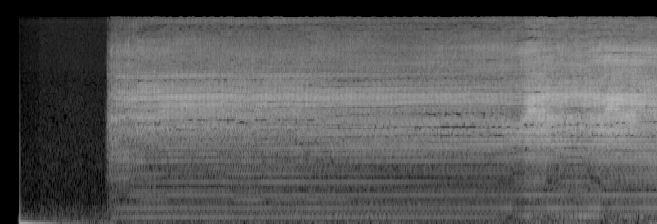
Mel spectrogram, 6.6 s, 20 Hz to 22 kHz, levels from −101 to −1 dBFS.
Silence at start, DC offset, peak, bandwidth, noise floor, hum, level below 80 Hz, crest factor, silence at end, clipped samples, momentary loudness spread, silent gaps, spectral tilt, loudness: 0.2 s; under 0.1%; -10 dBFS; 16 kHz; -64 dBFS; none; -70 dBFS; 22 dB; 0 s; under 0.1%; 9 LU; none; 3 dB/octave; -27 LUFS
